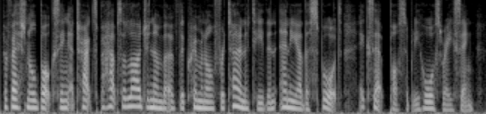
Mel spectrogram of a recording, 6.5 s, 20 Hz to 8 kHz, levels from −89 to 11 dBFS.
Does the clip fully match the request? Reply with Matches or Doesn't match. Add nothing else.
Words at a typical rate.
Matches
